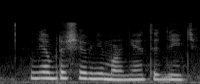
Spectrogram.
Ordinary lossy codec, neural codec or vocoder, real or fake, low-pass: AAC, 32 kbps; codec, 16 kHz, 2 kbps, FunCodec, trained on LibriTTS, 25 frames a second; fake; 7.2 kHz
